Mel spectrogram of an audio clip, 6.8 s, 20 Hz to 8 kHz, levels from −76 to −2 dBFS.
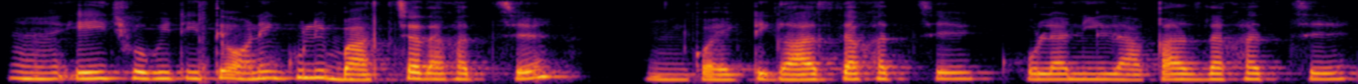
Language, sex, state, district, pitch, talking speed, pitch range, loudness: Bengali, female, West Bengal, Purulia, 205 Hz, 125 wpm, 190-220 Hz, -18 LUFS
